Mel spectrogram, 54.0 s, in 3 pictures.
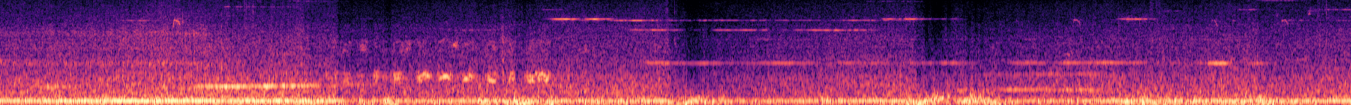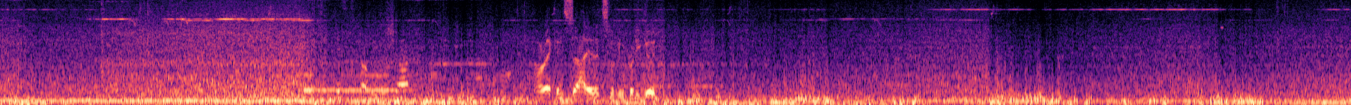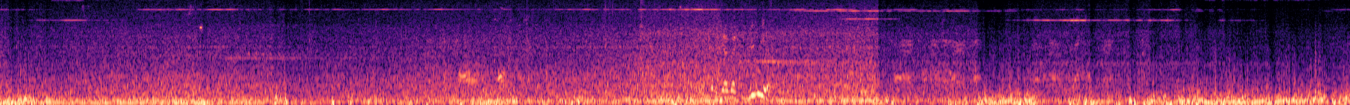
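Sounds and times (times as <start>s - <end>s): heavy diesel engines droning: 0.0s - 54.0s
short high tones: 6.0s - 27.8s, 44.8s - 52.7s.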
